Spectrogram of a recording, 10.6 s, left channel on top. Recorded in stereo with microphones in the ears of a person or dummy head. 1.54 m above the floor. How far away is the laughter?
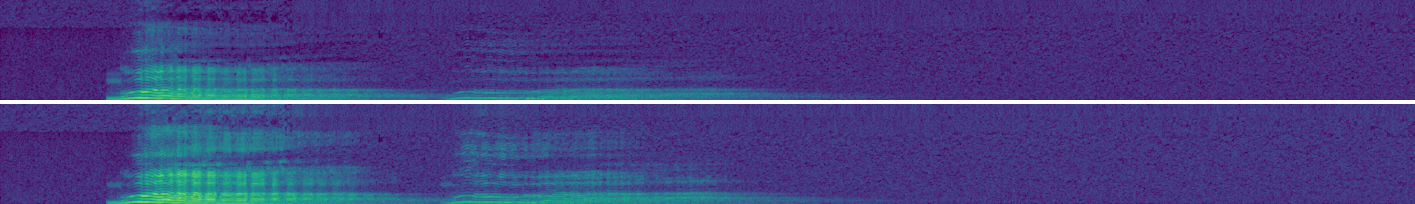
About 0.6 m.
